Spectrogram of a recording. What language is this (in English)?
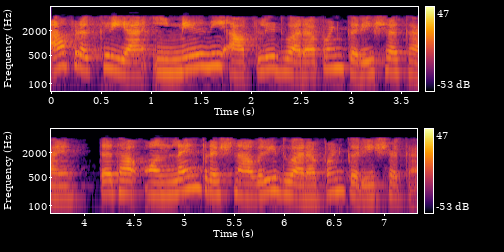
Gujarati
